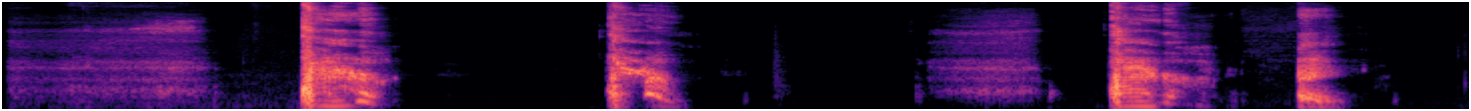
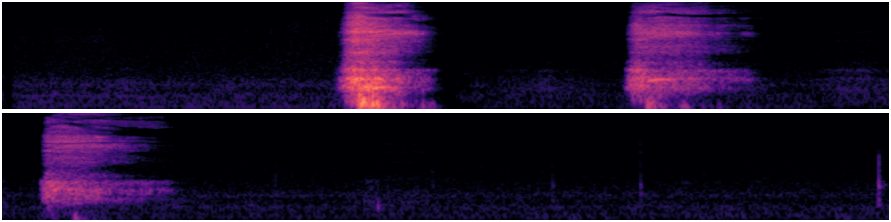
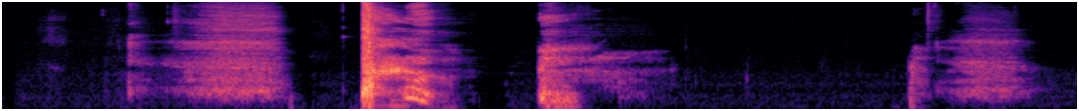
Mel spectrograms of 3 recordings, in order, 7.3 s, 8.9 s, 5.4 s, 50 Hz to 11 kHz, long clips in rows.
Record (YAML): three_cough_length: 7.3 s
three_cough_amplitude: 32768
three_cough_signal_mean_std_ratio: 0.3
exhalation_length: 8.9 s
exhalation_amplitude: 22421
exhalation_signal_mean_std_ratio: 0.2
cough_length: 5.4 s
cough_amplitude: 32768
cough_signal_mean_std_ratio: 0.27
survey_phase: beta (2021-08-13 to 2022-03-07)
age: 18-44
gender: Male
wearing_mask: 'No'
symptom_cough_any: true
symptom_new_continuous_cough: true
symptom_runny_or_blocked_nose: true
symptom_fatigue: true
symptom_headache: true
symptom_onset: 3 days
smoker_status: Never smoked
respiratory_condition_asthma: false
respiratory_condition_other: false
recruitment_source: REACT
submission_delay: 2 days
covid_test_result: Positive
covid_test_method: RT-qPCR
covid_ct_value: 20.0
covid_ct_gene: E gene
influenza_a_test_result: Negative
influenza_b_test_result: Negative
